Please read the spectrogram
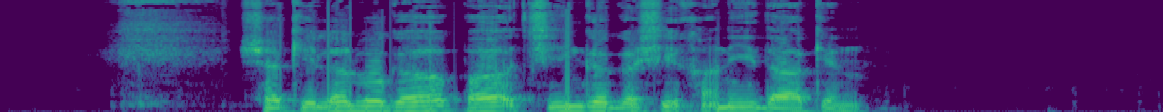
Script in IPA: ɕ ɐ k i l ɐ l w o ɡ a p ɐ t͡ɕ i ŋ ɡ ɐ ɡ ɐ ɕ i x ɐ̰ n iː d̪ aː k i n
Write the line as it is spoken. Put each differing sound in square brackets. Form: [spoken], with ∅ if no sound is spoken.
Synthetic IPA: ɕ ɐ k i l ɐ l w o ɡ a p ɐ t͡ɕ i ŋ ɡ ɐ ɡ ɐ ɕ i x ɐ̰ n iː d̪ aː k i n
